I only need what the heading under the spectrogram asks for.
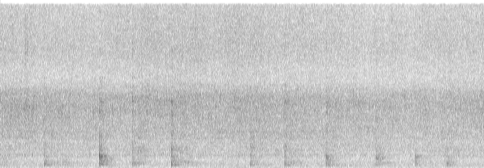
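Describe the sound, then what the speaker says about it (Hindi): Onions tossed and fried in oil in a pan sizzle steadily under a series of regular spatula scrapes and taps, roughly one every half second, with no voices. "अब इसके अंदर हम डालेंगे प्याज, इसको भी हम टॉस कर लेते हैं"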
